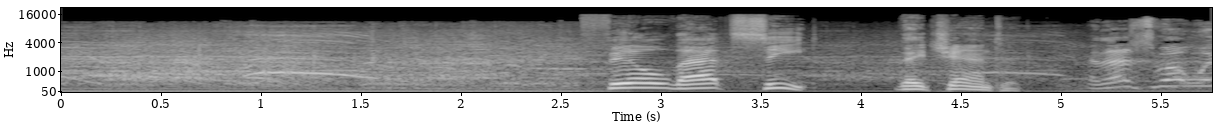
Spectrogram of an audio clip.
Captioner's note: chanting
